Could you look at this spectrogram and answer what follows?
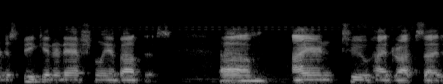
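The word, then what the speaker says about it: iron(II) hydroxide: Iron 2 hydroxide is how you say it out loud, but the way you write it is iron, open parentheses, II, close parentheses, and then hydroxide.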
